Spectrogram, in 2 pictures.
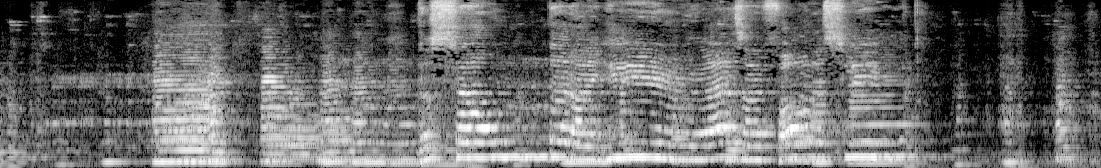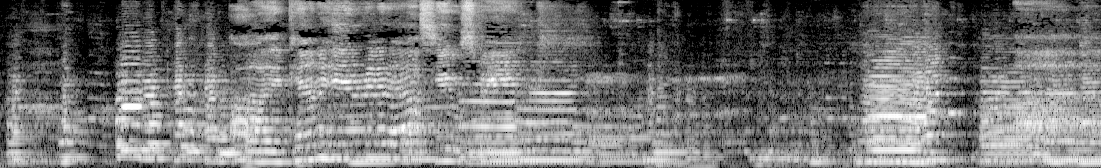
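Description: Live jazz tentet playing: clarinets, flutes, trumpet, trombone, double bass, piano, guitar and drums, with a woman singing over the ensemble.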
